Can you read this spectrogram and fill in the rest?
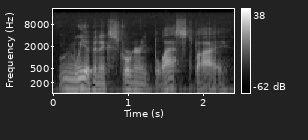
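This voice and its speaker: Male pastor, 30s, low gravelly voice; earnest, animated podcast chat on a lapel mic. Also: moderate pace. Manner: animated, earnest storytelling with many "you know" fillers. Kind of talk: casual podcast conversation. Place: living room, on a couch, indoors.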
